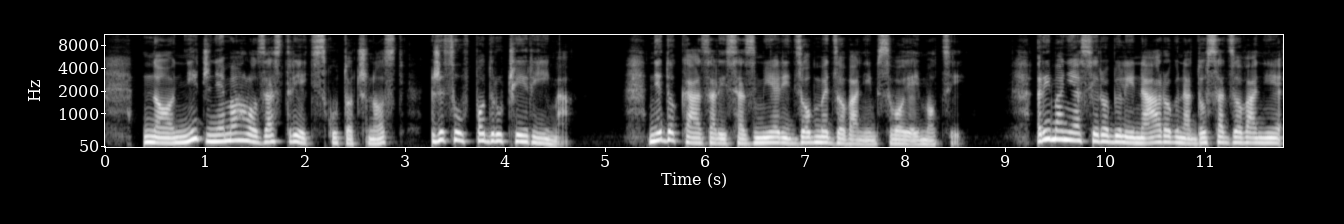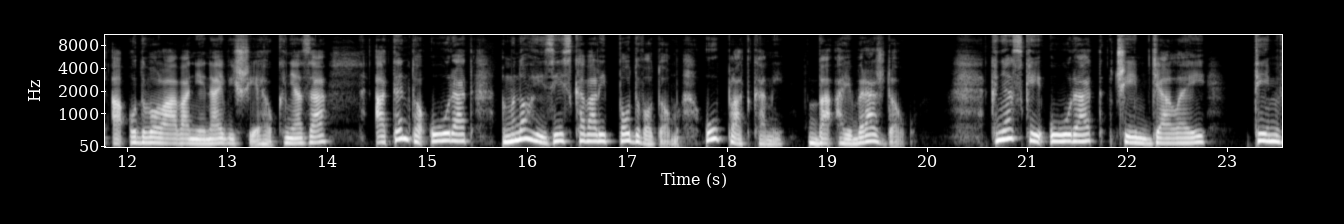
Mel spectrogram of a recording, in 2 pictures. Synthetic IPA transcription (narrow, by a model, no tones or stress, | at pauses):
nɔɲid͡ʒɲɛmɔɦlɔzast̪ɾɪɛcskut̪ɔt͡ʃnɔsc | ʒɛsuːfpɔd̪ɾut͡ʃiɾiːma̰ | ɲɛd̪ɔkaːzalisazmɪɛɾiɟzɔbmɛd͡zɔʋaɲiːmsʋɔjɛjmɔt͡sḭ | ɾimaɲɪasiɾɔbilinaːɾɔɡnad̪ɔsad͡zɔʋaɲɪɛʔa̰ʔɔd̪ʋɔlaːʋaɲɪɛnajʋiʃɪɛ̰ɦɔkɲazaʔat̪ɛnt̪ɔʔuːɾad̪mnɔɦiːziːskaʋalipɔd̪ʋɔd̪ɔ̰muːplat̪kamḭ | ba̰ʔajʋɾaʒd̪ɔ̰ʊ | kɲaskiːʔuːɾat̪t͡ʃiːmɟalɛj | t̪iːm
